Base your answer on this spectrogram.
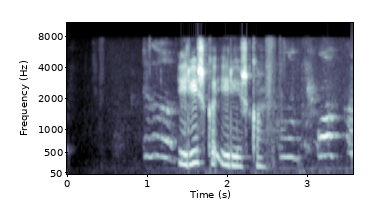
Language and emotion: Russian, neutral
